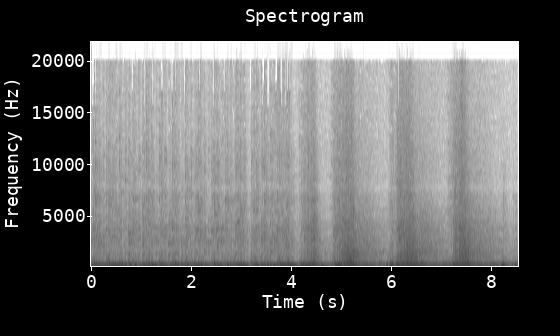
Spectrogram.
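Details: Freshly rebuilt Ford 289 small-block V8 in a 1965 Mustang "Hack Job", first start after months of work, cold engine: even rumble then three clean throttle blips about every 1.5 seconds; normal fast idle, runs smoothly.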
